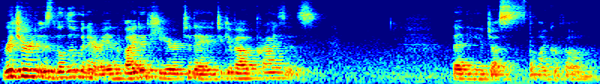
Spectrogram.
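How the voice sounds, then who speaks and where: Lady reading the part of a blunt teasing woman, slow wry delivery, super echoey room. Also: low voice, lively intonation, darkish tone. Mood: measured reading. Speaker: performer reading a script. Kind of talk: staged reading of a literary dialogue. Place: small gallery room before an audience. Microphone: stand microphone, heard from a distant camera. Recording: echoey room, distant mic, faint noise.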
